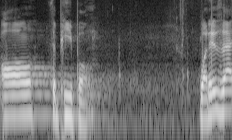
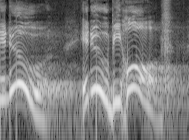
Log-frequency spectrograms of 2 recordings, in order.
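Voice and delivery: high, slow, emphatic idou. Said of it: "she would always say it just like that".

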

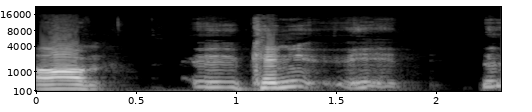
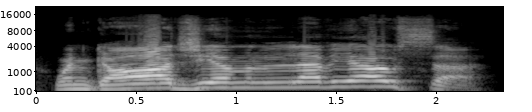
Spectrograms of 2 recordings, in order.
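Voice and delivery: put-on British accent, film-style delivery; 3 semitones higher than usual. Told to do a British accent, the speaker goes for Harry Potter: Harry Potter British accent. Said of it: "you got to do a British accent".

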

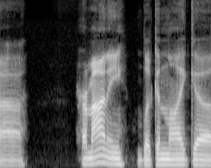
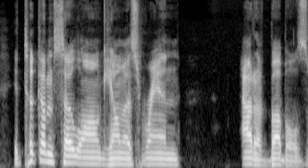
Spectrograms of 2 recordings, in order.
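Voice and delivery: ordinary delivery

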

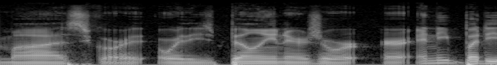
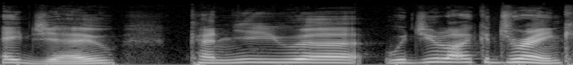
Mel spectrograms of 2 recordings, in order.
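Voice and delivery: put-on British accent with pitch much higher than normal; 9 semitones higher, 3 dB louder than usual. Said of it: "I can't do a British accent".

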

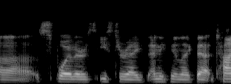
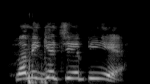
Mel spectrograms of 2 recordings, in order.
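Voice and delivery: very high, strong put-on Boston accent. Riffing on a galaxy cantina scene with co-hosts, in a boston accent. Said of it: "That was weirdly Boston".

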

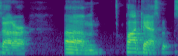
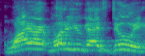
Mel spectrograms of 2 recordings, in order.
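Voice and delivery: loud scream, pitched higher; 10 semitones higher, 4 dB louder than usual. Retelling how a kid screamed back at a crowd: imitating someone screaming. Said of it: "starts screaming back at the crowd".

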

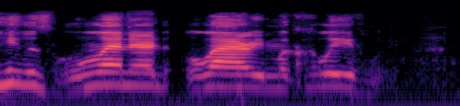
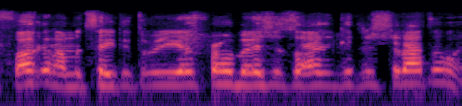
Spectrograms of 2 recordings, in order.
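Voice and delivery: normal talking voice

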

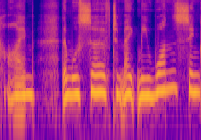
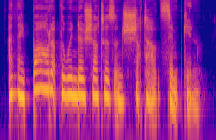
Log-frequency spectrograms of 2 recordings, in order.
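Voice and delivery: usual speaking voice

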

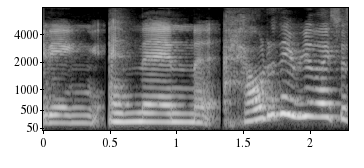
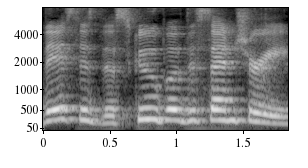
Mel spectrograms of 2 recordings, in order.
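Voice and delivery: normal talking voice

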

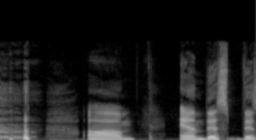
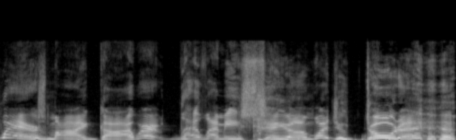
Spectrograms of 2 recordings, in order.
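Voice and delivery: put-on New York accent, screaming; 4 semitones higher than usual. Retelling a scene with Danny Aiello's character, screaming like Danny Aiello.

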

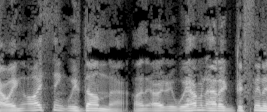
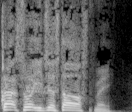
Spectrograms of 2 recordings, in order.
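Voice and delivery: ordinary talk

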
